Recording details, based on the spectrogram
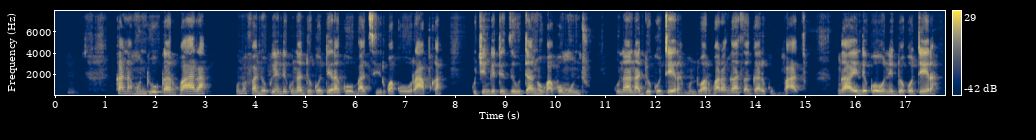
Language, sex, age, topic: Ndau, female, 36-49, health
